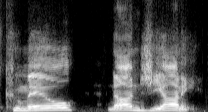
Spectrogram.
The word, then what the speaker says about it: Kumail Nanjiani: to get his name right i tried to pronounce it out loud before we went live tonight um i believe it is kumail nanjiani perfect i think all right here we go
